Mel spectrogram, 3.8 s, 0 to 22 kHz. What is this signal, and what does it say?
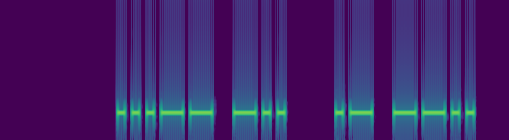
Morse code, heard as a keyed tone, about 21 wpm, 700 Hz. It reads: 3D AZ
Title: Field Day Exchanges - 22wpm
